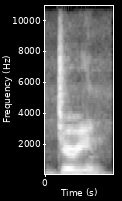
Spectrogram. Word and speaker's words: durian: There was this one bag nobody ate, and what it was taffy, but it was made from the, am I saying it right? Durian. – Durian.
